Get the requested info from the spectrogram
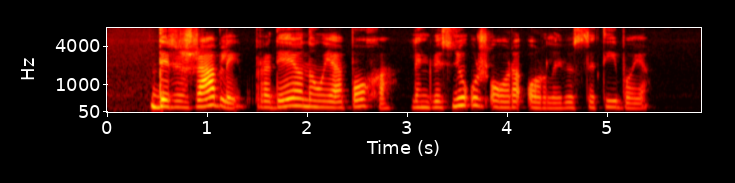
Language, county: Lithuanian, Telšiai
